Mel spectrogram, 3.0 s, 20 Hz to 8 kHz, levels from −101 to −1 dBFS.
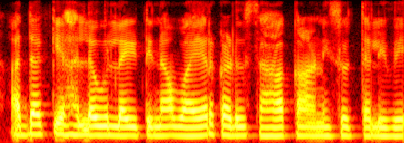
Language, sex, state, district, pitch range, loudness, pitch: Kannada, female, Karnataka, Bidar, 180-190 Hz, -15 LUFS, 185 Hz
